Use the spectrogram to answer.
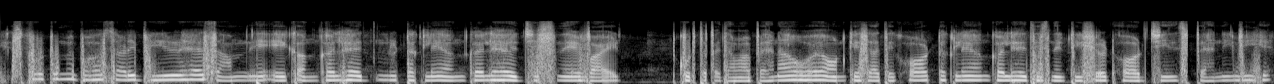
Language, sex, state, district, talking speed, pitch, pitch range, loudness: Hindi, female, Bihar, Kishanganj, 165 wpm, 190 Hz, 180-200 Hz, -12 LUFS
